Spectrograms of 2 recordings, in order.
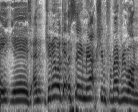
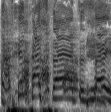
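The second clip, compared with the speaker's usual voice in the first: laughing shout; 6 semitones higher, slower than usual. Real, not acted. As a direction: shout the repeat through a laugh, higher. Teasing co-host, shouts the repeat.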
